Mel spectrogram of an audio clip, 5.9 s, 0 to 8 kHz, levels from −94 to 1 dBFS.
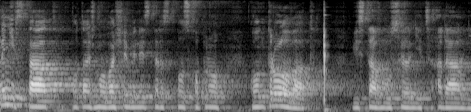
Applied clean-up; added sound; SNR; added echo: none; Tap / Hammer; 8 dB; reverberation time 0.7 s.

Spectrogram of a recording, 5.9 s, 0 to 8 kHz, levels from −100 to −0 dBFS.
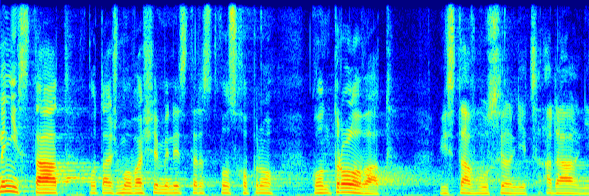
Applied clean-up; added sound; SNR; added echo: none; none; none; none.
